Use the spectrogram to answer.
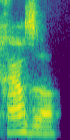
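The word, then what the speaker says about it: ghazal: name is hazel and she confirmed for me that the pronunciation is with that guttural g hazel so i'm glad i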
